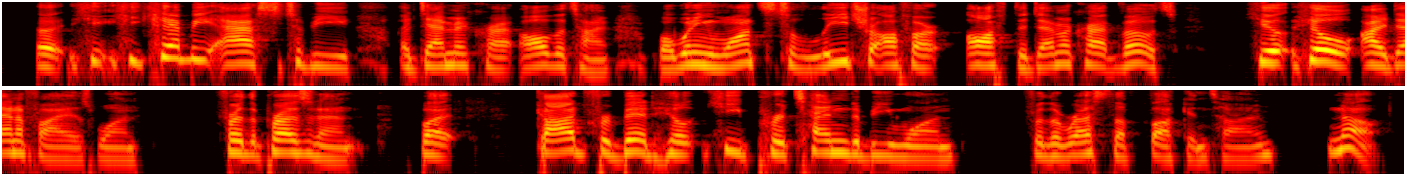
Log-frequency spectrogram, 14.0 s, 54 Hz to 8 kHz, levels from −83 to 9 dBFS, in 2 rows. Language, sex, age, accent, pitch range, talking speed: English, male, 30-49, American, 170-225 Hz, 215 wpm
